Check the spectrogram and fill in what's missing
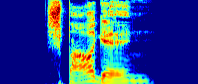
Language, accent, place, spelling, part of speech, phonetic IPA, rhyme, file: German, Germany, Berlin, Spargeln, noun, [ˈʃpaʁɡl̩n], -aʁɡl̩n, De-Spargeln.ogg
- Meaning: dative plural of Spargel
